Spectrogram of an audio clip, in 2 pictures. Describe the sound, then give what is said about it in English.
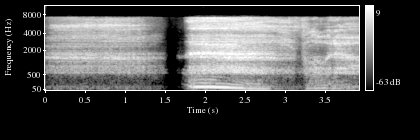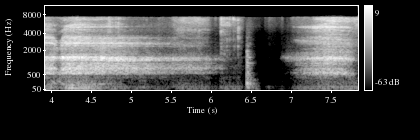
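Deep breathing during a guided breathing exercise: slow, full inhales followed by long, voiced, sighing exhales, with a short pause between breaths. “Inhale, big full lungs, and blow it out.”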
